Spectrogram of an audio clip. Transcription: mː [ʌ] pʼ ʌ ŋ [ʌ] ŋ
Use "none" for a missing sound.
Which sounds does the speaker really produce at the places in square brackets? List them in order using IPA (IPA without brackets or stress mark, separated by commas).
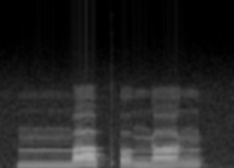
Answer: a, a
